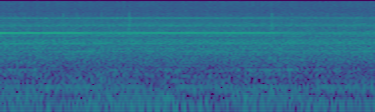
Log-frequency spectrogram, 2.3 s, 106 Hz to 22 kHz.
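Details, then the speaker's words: 3D printer: thin, steady high-pitched whine like a dental drill over a faint fan hiss, recurring after an earlier attempted fix; source not identified. "there's that Dental drill sound I don't know if you guys can hear it it appears we didn't fix the"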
